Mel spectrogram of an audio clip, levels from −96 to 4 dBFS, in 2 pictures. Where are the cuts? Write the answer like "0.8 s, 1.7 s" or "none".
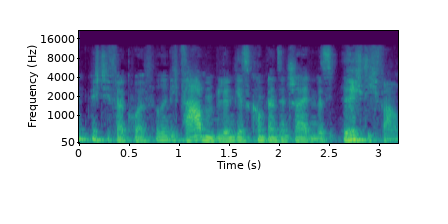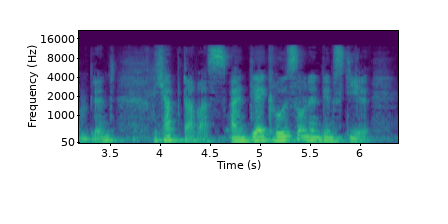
1.0 s, 1.9 s, 2.6 s, 3.9 s, 4.7 s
